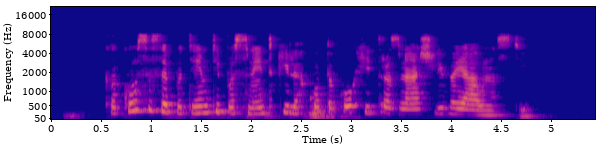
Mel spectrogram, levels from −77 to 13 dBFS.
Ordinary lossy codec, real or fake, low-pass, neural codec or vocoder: none; real; none; none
